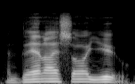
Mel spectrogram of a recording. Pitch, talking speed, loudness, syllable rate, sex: 115 Hz, 220 wpm, -16 LUFS, 4.1 syllables/s, male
